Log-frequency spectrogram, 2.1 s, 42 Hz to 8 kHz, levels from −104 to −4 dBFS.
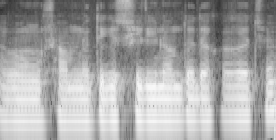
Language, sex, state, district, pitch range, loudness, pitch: Bengali, male, West Bengal, Malda, 95-100 Hz, -15 LUFS, 100 Hz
